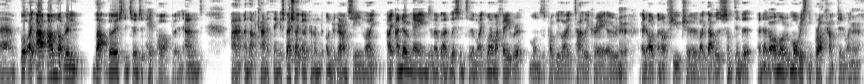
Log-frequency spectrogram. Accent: Ellesmere Port, North West England, United Kingdom; accent: Northwestern; They know it's a Northwestern one, or maybe a more, I don't know how to say it. Like, it's not very specific. Like, it's not like definable.

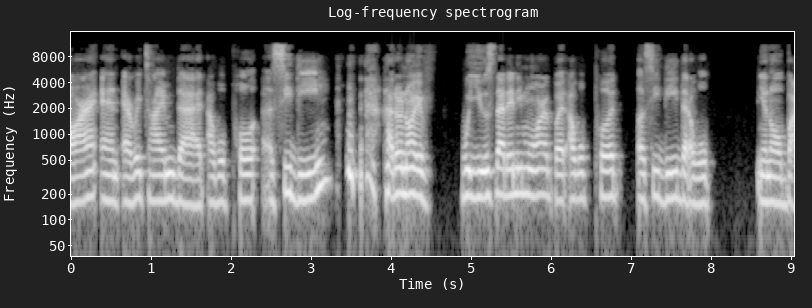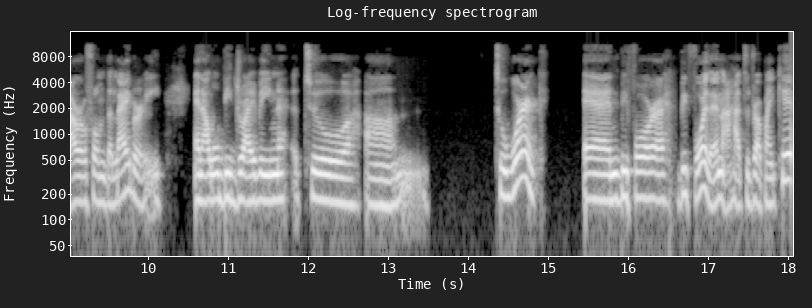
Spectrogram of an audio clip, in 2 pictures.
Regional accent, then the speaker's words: Nicaragua; moved away; We're from Nicaragua.

